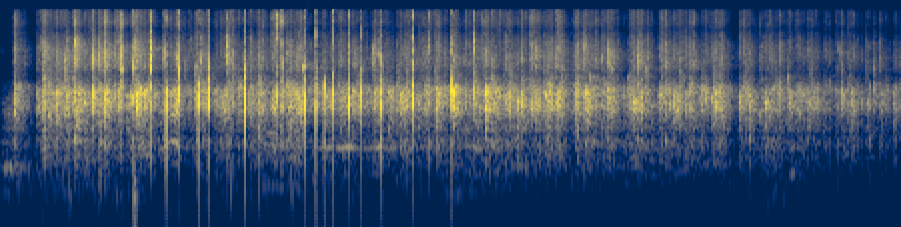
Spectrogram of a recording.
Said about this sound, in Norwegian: Og da sier jeg tusen takk for eh, debatten, at dere hørte på. Uh, gi en applaus.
